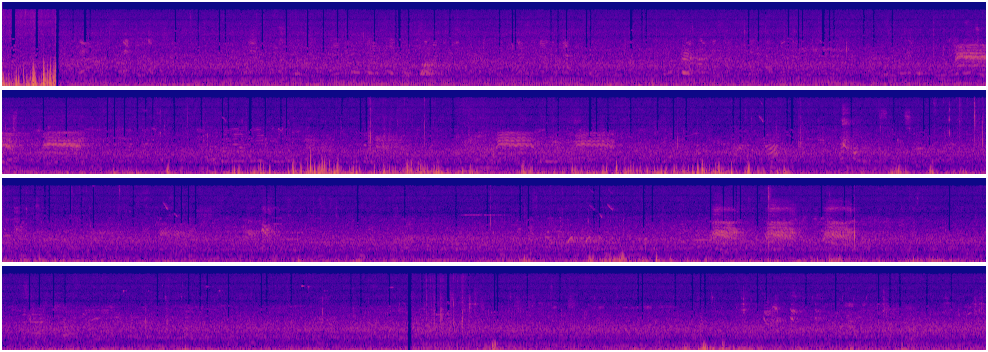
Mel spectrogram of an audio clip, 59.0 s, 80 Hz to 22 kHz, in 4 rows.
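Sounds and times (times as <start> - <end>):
steady low rumble: 0.0 - 1.7.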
